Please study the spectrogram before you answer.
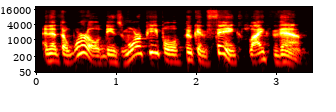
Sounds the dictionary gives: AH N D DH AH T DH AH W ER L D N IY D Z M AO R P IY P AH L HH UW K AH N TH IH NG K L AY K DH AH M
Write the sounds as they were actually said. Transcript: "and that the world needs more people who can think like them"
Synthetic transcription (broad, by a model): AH N DH AH T DH AH W ER L D N IY D Z M AO R P IY P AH L HH UW K AH N TH IH NG K L AY K DH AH M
